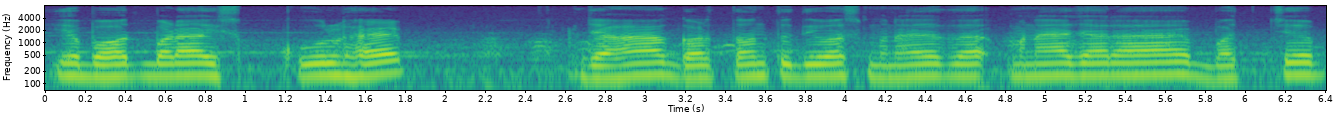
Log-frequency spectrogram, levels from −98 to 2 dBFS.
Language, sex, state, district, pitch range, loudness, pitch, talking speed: Hindi, male, Bihar, Kaimur, 150-160 Hz, -15 LUFS, 155 Hz, 140 wpm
